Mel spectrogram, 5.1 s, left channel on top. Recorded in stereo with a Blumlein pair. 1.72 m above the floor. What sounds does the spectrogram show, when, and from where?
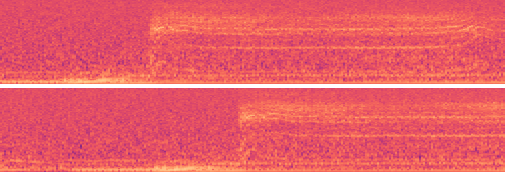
Only background noise.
